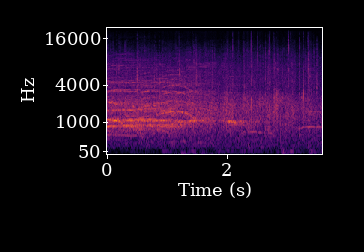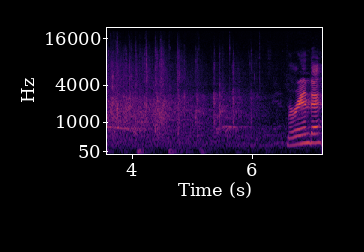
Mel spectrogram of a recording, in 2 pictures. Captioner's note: applause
